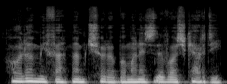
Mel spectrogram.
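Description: A man's voice: on the low side, steady tone, darkish tone, husky, dry recording, studio quality. A man voicing an angry young wife who throws accusing questions.

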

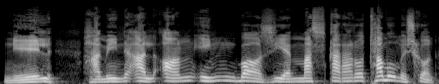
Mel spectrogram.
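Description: A man voicing a stern middle-aged father who shouts angry, scolding reproaches. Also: sits low, no echo, clean studio sound, pitched below the performer's own voice. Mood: furious.

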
